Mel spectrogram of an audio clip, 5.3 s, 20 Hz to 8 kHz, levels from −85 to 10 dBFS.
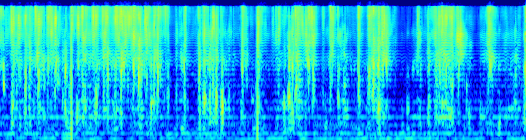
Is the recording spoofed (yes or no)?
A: yes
